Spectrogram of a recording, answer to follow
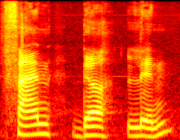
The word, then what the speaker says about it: Phandalin: The times were good, and the nearby human town of Phandalin, pronounced Phandalin, by the way, it's in like brackets, it prospered as well.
